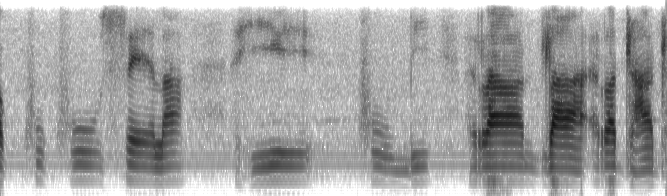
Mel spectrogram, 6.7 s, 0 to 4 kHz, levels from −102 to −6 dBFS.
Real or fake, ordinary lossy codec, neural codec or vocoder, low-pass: real; none; none; 3.6 kHz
